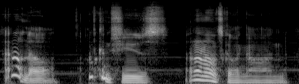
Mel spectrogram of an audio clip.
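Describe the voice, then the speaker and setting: A man's voice: low-pitched, wildly swooping pitch, moderate pace, fairly bright tone. A man doing casual livestream game commentary, rambling informally and a little hesitantly. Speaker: game streamer. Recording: dry close voice, faint game music.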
